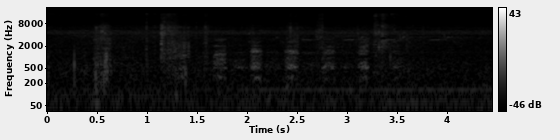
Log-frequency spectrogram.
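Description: A run of short animal calls, about eight in quick succession, over a faint steady background.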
